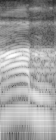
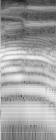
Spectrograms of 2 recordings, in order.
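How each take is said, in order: First: The final n is pronounced clearly with the tongue. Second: The final n is hidden as a nasal sound. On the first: The speaker calls it wrong. "এখানে আছে আন" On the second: The speaker calls it right. "পড়তে হবে আং কারণ নুন সেকেন্ডের পরে জাল আসছে"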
